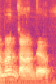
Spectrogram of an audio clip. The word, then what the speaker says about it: mandando: attach these to the mandando think about how you say mandando mandando mandando the stresses over the second a again so I could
